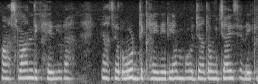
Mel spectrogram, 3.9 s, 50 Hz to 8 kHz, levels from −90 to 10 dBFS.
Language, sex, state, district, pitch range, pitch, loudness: Hindi, female, Uttar Pradesh, Budaun, 245-255 Hz, 250 Hz, -14 LUFS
